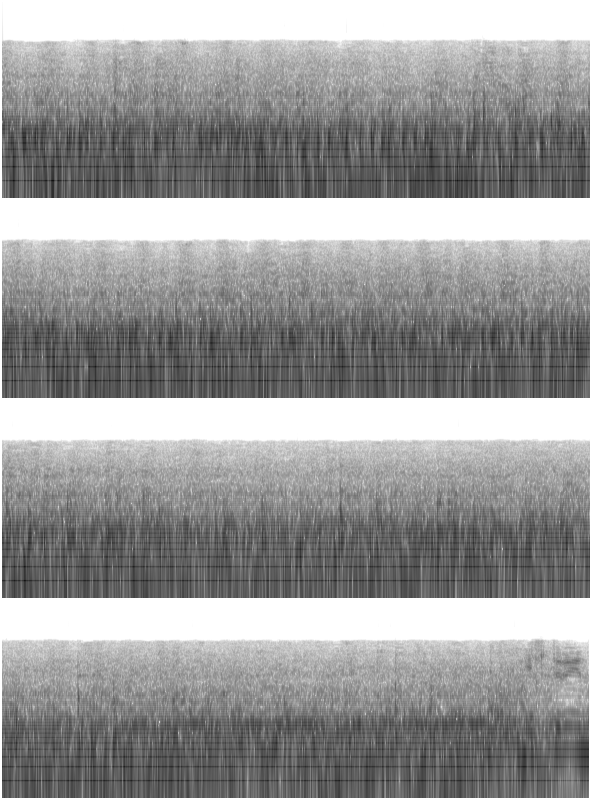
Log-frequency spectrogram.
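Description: A train running on railroad tracks, heard as a loud, steady rumble with continuous rhythmic clattering of wheels over the rails throughout.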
